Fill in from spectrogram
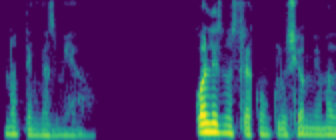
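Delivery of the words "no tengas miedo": soft reassurance. Acted. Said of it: "escuchar a Jesucristo decirnos".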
